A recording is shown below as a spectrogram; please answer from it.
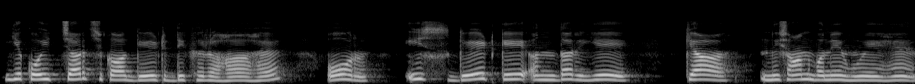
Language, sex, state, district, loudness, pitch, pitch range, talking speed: Maithili, female, Bihar, Araria, -21 LUFS, 210 Hz, 195-230 Hz, 125 wpm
